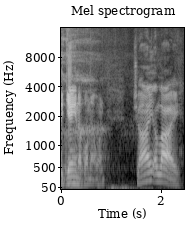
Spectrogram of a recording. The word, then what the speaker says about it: Jai Alai: You see, the AI is pronounced exactly the same at the end. Jai Alai.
